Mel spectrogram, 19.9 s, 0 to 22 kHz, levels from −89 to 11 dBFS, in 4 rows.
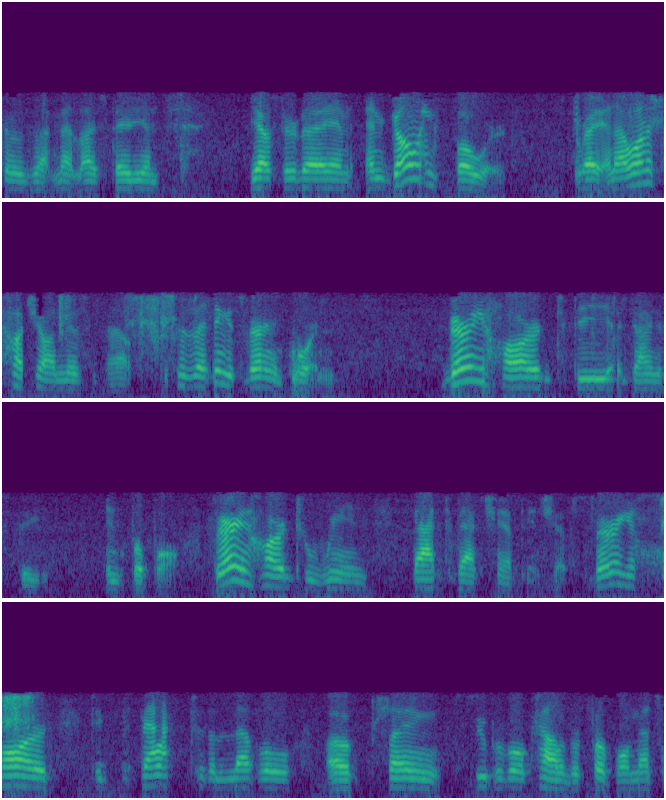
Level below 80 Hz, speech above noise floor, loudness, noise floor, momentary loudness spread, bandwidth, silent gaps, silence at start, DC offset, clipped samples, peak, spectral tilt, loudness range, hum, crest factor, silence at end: -68 dBFS; 34 dB; -25 LUFS; -59 dBFS; 19 LU; 4 kHz; none; 0.05 s; under 0.1%; under 0.1%; -4 dBFS; -7.5 dB/octave; 3 LU; none; 22 dB; 0.1 s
